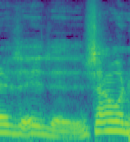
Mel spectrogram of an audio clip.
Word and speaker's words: Samhain: And Sin is spelled Sam Hayne, right?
